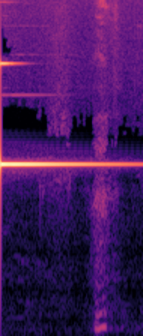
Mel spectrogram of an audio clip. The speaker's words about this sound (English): and as you're getting ready for worship, your phone notification went off.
